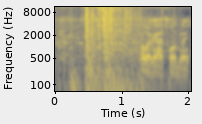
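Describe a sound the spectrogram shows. Gunfire cracks in a quick burst.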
